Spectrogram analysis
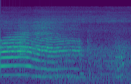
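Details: A baby girl just after birth gives a loud, high, wavering wail falling in pitch, with music behind; a normal vigorous first cry.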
